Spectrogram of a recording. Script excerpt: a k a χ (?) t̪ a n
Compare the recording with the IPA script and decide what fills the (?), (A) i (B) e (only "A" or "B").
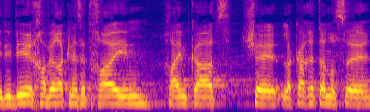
B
